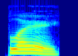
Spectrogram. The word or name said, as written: blae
